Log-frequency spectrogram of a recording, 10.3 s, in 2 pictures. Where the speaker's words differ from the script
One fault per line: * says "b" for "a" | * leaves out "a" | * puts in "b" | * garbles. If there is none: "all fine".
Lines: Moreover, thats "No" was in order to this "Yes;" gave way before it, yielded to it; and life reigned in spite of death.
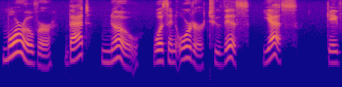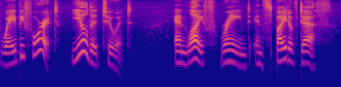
* says "that" for "thats"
